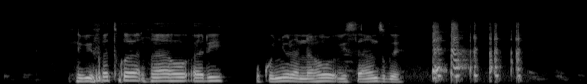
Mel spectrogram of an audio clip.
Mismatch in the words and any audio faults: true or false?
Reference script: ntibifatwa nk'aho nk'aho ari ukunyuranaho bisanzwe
true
